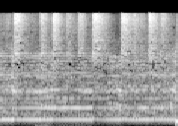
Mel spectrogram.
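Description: Live rock band playing: drum kit with repeated cymbal hits over a steady held low note.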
